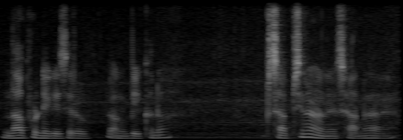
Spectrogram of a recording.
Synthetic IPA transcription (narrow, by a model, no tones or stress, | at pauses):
napʰɔɾniɡezeɾɔa̰ŋbekʰɯnɯ | sap̚sinananɯsa̰naaɾɯ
